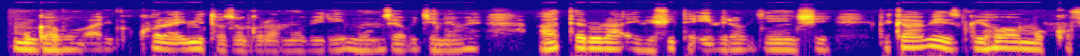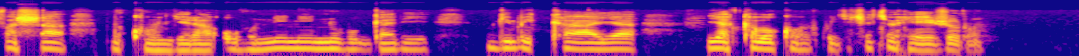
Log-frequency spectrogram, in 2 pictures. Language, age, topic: Kinyarwanda, 18-24, health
